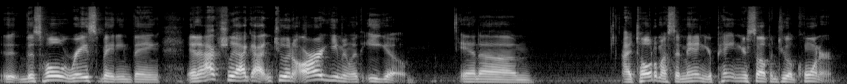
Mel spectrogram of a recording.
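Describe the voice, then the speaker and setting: A man hosting a casual livestream who is stuffed up and a little hoarse, talking bluntly and combatively while reading viewer comments, often restarting his sentences. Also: mid-range voice, lively intonation, a little fast, a little mellow. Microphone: phone.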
